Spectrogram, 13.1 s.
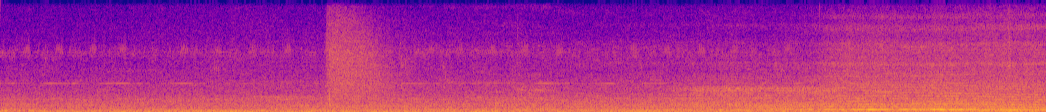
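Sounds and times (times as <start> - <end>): train rumbling slowly: 0.0 - 13.0
air hiss: 4.0 - 5.1.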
